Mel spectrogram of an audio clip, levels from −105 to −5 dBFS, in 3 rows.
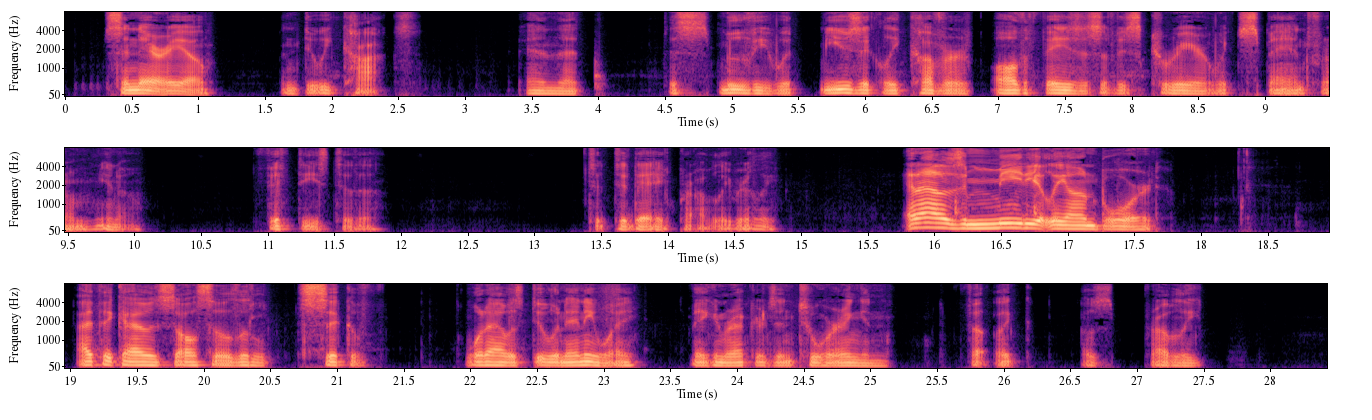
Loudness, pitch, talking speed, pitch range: -22 LUFS, 110 Hz, 125 wpm, 100-115 Hz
